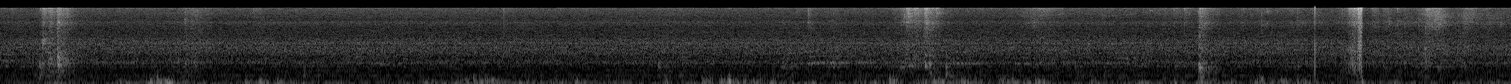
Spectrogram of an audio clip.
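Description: Cardboard rustles and scrapes under hands handling a box.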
